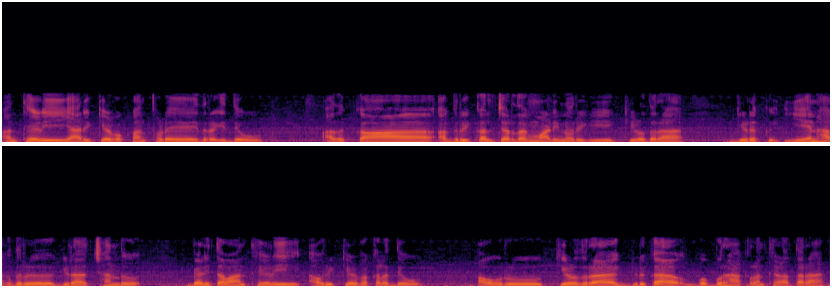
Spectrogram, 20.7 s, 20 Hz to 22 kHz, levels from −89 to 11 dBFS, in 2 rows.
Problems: none marked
